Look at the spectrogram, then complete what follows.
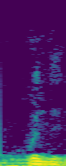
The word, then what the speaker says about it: Windisch: Est-ce que je prononce bien votre nom? Wendish ou Wendish? Wendish.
